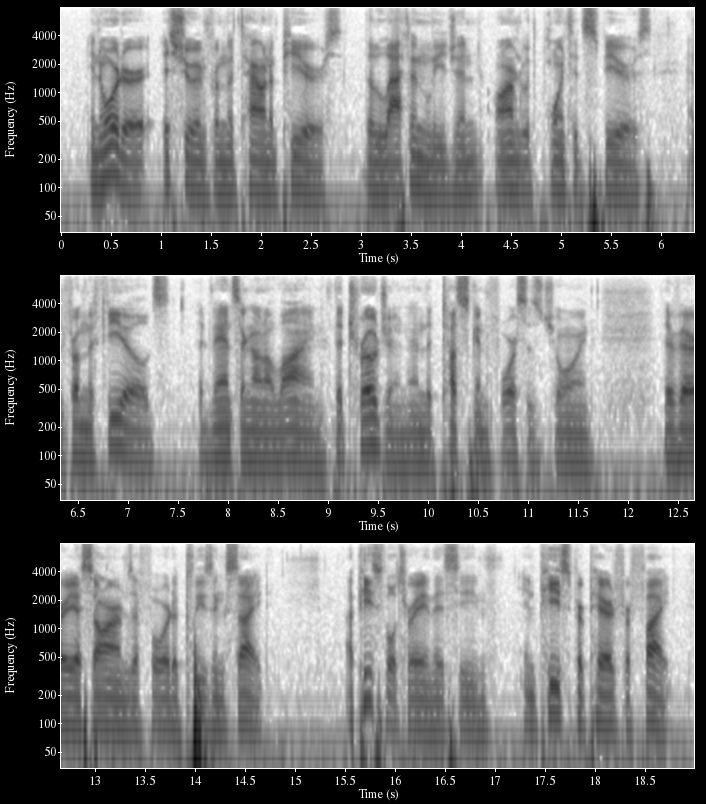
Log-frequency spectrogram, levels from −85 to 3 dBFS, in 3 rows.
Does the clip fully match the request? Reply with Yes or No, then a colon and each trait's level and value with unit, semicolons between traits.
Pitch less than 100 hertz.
Yes: very low, 90 Hz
